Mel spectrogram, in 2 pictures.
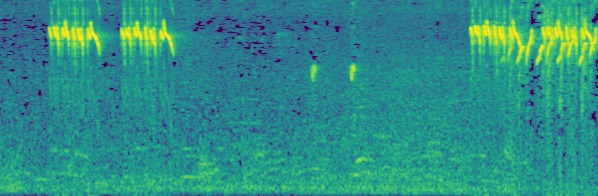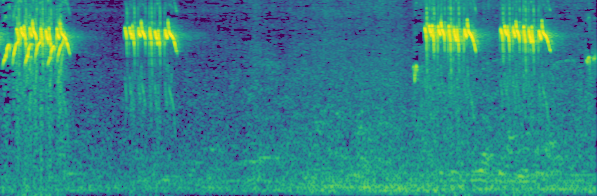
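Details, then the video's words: Mantenan gunung bushchat in lively rolling song: high, rapid, rattling trills in bursts, some long and jumbled, broken by gaps with a few isolated soft chips. "Mantenan gunung gacor ngeroll rapat,nembak tajam!!"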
